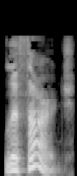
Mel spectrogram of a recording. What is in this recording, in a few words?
"litharge", pronounce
